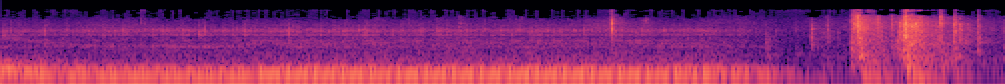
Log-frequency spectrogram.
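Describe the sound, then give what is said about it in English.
A car engine rumbles low and steady as the vehicle coasts slowly up to a house, then falls quiet, followed by a couple of car door clunks near the end. “Cut the speed of your car and coast up to the house.”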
